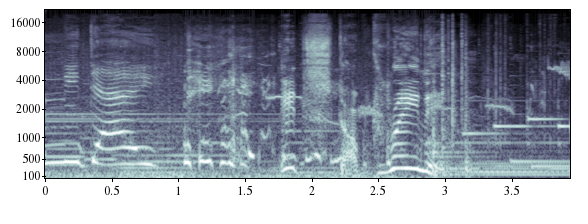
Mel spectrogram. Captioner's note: peppa pig laughs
